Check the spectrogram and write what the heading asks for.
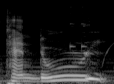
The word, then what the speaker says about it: tandoori: Wait, it's tandoori. Tandoori. The do part is like door, like doo-doo head. Are you 5 years old? You could have just said like due as in due date. Tandoori.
